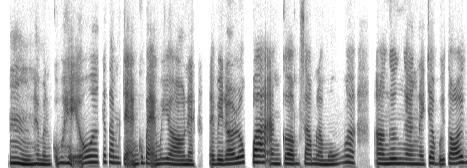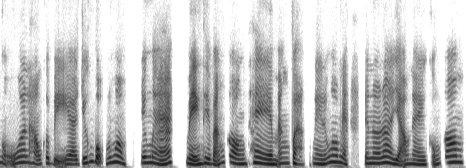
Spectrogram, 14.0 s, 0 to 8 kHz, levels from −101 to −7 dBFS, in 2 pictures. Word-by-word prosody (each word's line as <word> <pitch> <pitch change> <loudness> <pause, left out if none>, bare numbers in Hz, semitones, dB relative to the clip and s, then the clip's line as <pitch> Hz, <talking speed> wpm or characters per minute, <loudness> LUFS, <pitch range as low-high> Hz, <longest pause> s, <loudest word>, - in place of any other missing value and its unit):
Ừm, 225 -6 +5
hì 215 +1 +2
mình 195 -1 +1
cũng 245 +6 -5
hiểu 270 +1 0
á 295 0 +2
cái 310 - -4
tâm 275 -3 -2
trạng 210 - -2
của 265 - -4
bạn 230 -5 0
bây 230 +1 -2
giờ 200 -4 +2
nè. 190 -1 +2 0.2
Tại 205 - -2
vì 205 -1 +2
đôi 220 +3 +2
lúc 280 +3 +3
á, 295 -1 +5
ăn 220 -1 -1
cơm 225 -1 +2
xong 220 -1 -2
là 195 -1 +1
muốn 200 +8 -1
á, 285 -3 -1 0.3
a, 230 -1 +2
ngưng 235 0 +3
ăn 215 -1 0
để 200 -1 -1
cho 250 +4 0
buổi 205 -1 -2
tối 245 +5 +2
ngủ 275 -4 -4
á 290 +1 0
nó 280 -3 -6
hổng 195 -1 -3
có 255 +2 -3
bị 210 -1 -3 0.2
chướng 275 +7 0
bụng, - - +2
đúng 270 +4 -2
hông? 290 -6 +2 0.2
Nhưng 270 +1 -1
mà 260 - 0
á, 205 +7 +2 0.2
miệng 210 -2 +3
thì 245 -2 +1
vẫn 220 +7 -1
còn 230 -6 +1
thèm 225 -7 +3
ăn 250 +4 -4
vặt 225 -7 0
nè, 220 -2 -1
đúng 265 +7 -2
hông 305 -2 0
nè? 225 - -1 0.3
Cho 245 - -3
nên 245 - -2
đó 280 - +2
là 275 - +2
dạo 215 -1 0
này 195 -3 -1
cũng 210 - -5
có, 290 +2 +2
230 Hz, 275 wpm, -22 LUFS, 210-265 Hz, 0.3 s, Ừm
